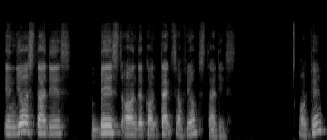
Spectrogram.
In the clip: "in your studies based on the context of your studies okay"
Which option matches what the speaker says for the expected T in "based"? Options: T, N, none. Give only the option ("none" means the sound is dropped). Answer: T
